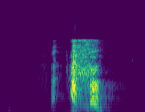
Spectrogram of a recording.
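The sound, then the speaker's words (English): A single sharp sneeze with a quick inhaled buildup, then a loud burst that trails off within about half a second. “Bless you.”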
